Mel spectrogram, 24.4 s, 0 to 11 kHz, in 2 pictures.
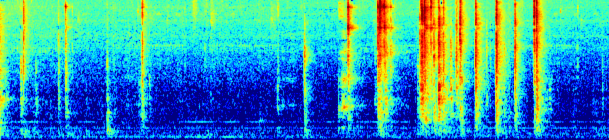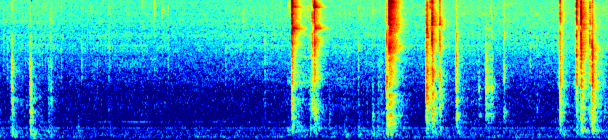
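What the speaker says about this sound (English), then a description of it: "hold the fitting with one wrench and tighten it with the other" Wrenches tightening a transmission cooling line fitting on a 1976 Corvette restomod, heard as scattered sharp metallic clicks and ticks, some in quick clusters, close by against a quiet background with no speech.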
